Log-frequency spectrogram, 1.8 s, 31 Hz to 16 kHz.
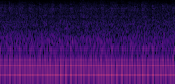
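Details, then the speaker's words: Porsche 356 air-cooled flat-four with dual carburetors, dead cold, held at a fast idle just under 1500 rpm: even, steady, smooth pulsing with no misses; the cold carburetor snaps at lower idle. Shown as a normal reference. "if I kick it up to there about a little shy of 1500 rpm here how smooth it is"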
